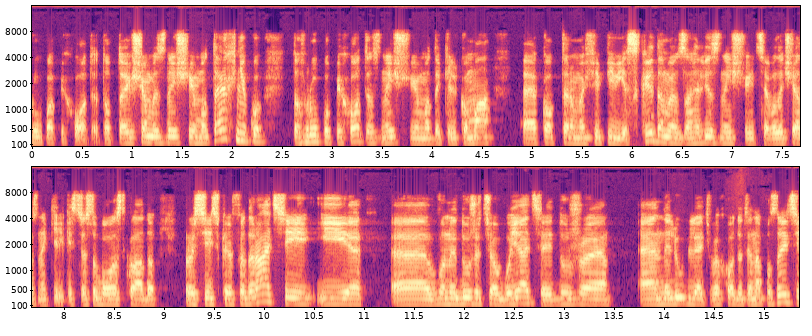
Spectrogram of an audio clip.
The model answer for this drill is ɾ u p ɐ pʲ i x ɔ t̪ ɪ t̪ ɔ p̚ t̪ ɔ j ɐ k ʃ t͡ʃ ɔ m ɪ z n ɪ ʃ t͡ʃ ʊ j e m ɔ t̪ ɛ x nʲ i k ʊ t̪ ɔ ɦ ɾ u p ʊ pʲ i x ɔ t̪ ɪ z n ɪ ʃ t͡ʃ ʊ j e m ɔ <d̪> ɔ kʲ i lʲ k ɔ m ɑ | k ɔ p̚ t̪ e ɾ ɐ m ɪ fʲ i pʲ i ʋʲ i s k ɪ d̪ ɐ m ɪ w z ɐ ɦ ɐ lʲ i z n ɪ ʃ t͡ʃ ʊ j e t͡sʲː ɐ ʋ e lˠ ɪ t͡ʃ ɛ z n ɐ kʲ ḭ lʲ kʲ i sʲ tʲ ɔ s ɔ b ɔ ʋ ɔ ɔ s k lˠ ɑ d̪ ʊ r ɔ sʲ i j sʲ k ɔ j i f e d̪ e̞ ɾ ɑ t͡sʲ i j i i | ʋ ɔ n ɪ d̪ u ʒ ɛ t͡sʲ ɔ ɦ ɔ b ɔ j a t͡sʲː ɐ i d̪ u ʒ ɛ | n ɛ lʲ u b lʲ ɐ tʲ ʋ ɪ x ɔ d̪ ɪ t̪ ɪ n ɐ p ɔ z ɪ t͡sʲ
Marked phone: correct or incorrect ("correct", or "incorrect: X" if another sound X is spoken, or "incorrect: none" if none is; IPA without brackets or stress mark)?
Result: correct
